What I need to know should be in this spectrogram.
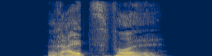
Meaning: delightful, charming, lovely
- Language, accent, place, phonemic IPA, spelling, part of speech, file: German, Germany, Berlin, /ˈʁaɪ̯t͡sˌfɔl/, reizvoll, adjective, De-reizvoll.ogg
